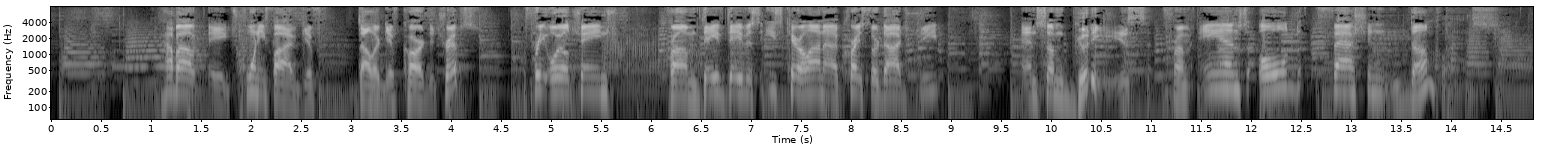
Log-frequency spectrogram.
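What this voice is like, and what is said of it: Game show host voice. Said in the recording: “I put on my game show voice.”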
